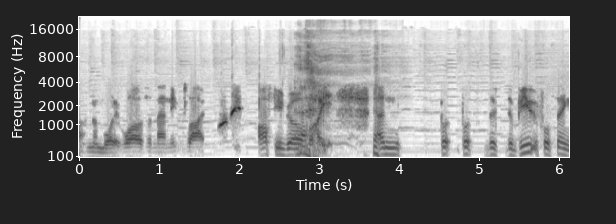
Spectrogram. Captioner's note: whistles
